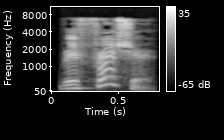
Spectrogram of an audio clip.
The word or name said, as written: refresher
